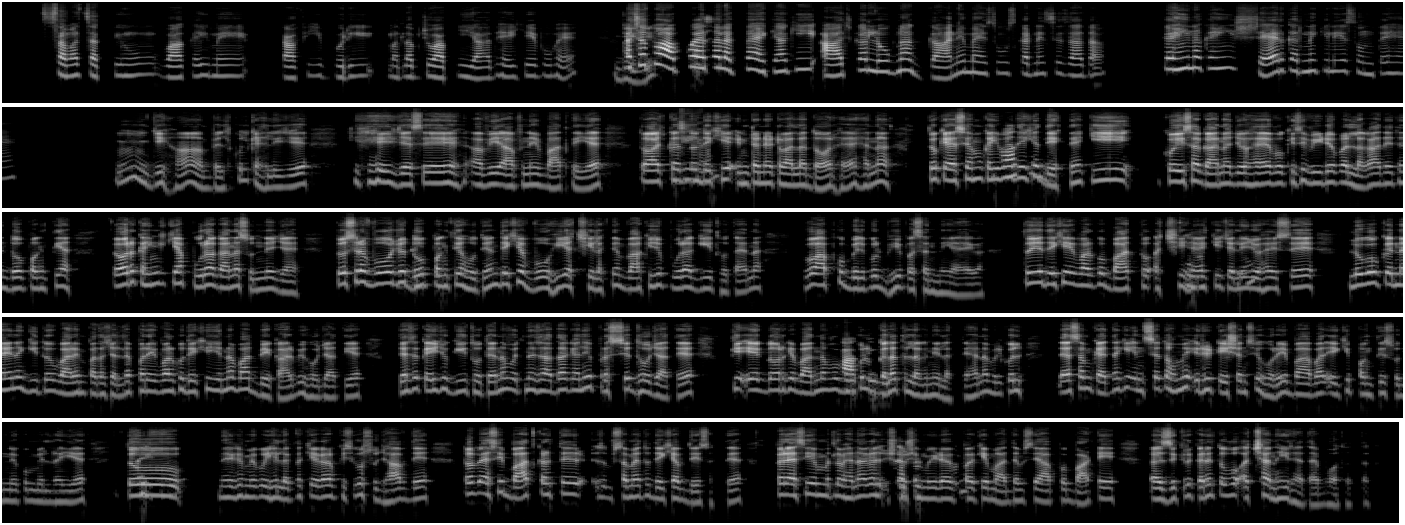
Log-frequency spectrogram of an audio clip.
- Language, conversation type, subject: Hindi, podcast, तुम्हारी संगीत पसंद में सबसे बड़ा बदलाव कब आया?
- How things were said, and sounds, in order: in English: "शेयर"; laughing while speaking: "कि जैसे"; in English: "इरिटेशन"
